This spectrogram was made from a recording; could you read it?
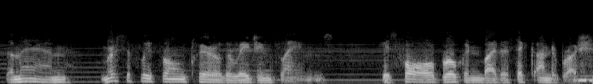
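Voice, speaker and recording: An actor narrating a 1970s radio mystery as a grave storyteller, solemn, measured and dramatic. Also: male voice, sits low, vocal fry, phone-quality sound, a little hiss or hum. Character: grave, ominous male storyteller. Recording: thin, humming old radio broadcast.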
